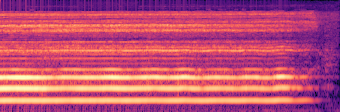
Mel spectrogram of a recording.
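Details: Imitated breathy voice, demonstrated in contrast to a clear tone, produced when the vocal folds do not seal tightly.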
